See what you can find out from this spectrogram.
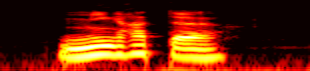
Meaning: migratory (that migrates)
- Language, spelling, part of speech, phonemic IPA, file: French, migrateur, adjective, /mi.ɡʁa.tœʁ/, Fr-migrateur.ogg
